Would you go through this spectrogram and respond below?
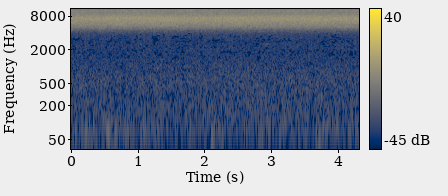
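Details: Cicadas in a New Zealand summer chorus, a steady high-pitched shimmering buzz with no breaks.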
